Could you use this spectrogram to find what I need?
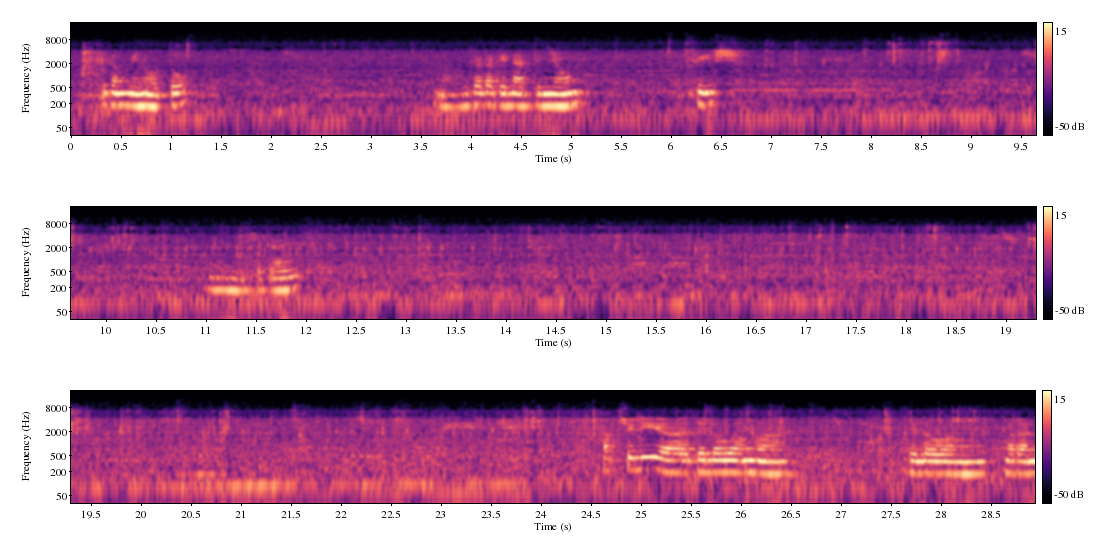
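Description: Hot oil sizzles and crackles steadily in a pan.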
